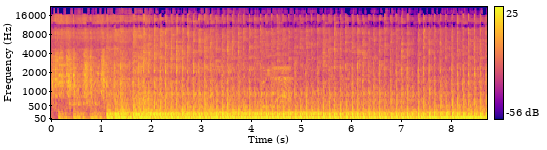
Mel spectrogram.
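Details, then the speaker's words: 1991 Kawasaki Ninja 500 engine in a 500cc mini bike, started after rejetting the carb, fed from a temporary fuel supply, no muffler: very loud raw bark catches, then runs choppy and uneven and hesitates when revved; cause not confirmed. "I think it's still running way too lean because it gets hot really quick and it doesn't like to rev up perfectly. It kind of like hesitates."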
